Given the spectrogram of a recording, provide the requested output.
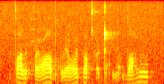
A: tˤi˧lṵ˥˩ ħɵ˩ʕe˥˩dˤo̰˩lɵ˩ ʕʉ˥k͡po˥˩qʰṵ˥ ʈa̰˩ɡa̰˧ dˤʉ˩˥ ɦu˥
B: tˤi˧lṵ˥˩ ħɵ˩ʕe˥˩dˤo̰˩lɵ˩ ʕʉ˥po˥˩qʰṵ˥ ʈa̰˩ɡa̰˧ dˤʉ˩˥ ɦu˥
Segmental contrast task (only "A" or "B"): B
